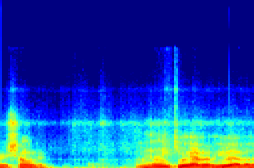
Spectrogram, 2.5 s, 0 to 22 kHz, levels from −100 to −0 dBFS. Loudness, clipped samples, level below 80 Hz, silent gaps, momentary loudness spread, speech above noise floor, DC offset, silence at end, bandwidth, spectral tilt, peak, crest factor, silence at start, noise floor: -13 LUFS; under 0.1%; -52 dBFS; none; 11 LU; 31 dB; under 0.1%; 0 s; 7.8 kHz; -7.5 dB/octave; 0 dBFS; 14 dB; 0 s; -43 dBFS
